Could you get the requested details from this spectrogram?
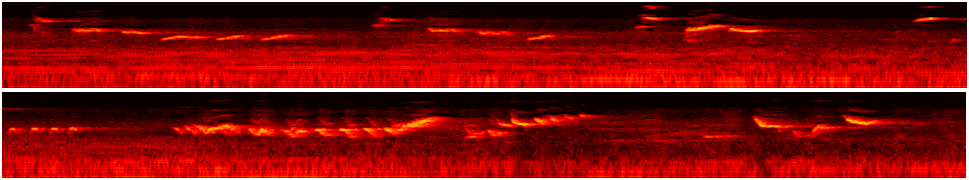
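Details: White-rumped shama singing a varied phrase of clear whistled notes, slurred rising and falling, with brief sharp high chips between phrases and a rich run of fast warbled notes in the second half.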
